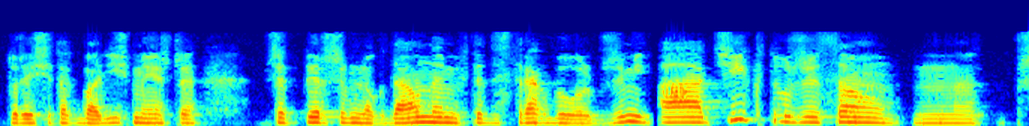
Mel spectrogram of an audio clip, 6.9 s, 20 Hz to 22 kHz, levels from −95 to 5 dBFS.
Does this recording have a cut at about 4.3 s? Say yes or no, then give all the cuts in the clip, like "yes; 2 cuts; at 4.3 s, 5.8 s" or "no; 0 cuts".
yes; 1 cut; at 4.3 s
